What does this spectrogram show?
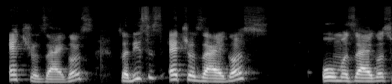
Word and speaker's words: heterozygous: Heterozygous, it's spelled heterozygous, but it is heterozygous.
